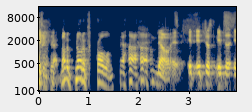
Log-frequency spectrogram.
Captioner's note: laughs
